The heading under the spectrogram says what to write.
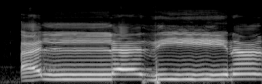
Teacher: ذال پر زبان نکالے، اس کو زا نہیں پڑھنا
